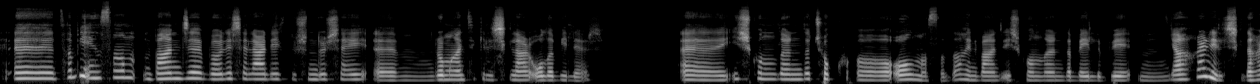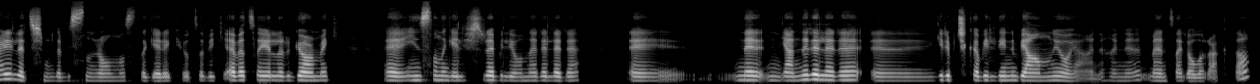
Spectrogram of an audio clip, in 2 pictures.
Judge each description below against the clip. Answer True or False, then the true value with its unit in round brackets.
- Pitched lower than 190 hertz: False (195 Hz)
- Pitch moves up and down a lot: False (4.2 semitones)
